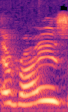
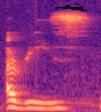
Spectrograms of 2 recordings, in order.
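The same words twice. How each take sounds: First: Second syllable of Arise sounds like "rise"; Arise as "a-rize". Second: Second syllable of Arise sounds like "reez"; Arise as "a-reese". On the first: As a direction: say Arise with a long I, like "eyes". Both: Shown as a demonstration. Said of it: "never pronounced the way I expect".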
